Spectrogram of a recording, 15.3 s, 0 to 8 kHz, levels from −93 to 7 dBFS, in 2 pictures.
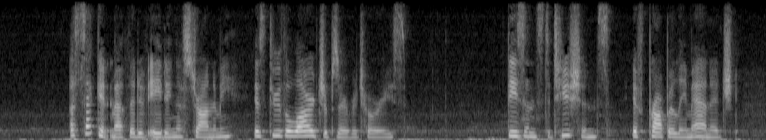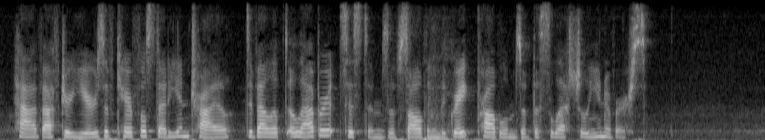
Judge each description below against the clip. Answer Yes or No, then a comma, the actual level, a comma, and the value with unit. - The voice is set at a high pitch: Yes, high, 230 Hz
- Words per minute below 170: Yes, average, 140 wpm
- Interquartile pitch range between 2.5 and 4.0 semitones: Yes, average, 3.3 semitones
